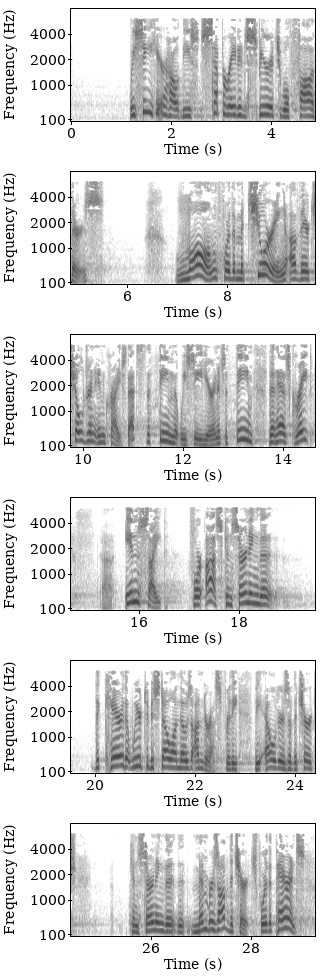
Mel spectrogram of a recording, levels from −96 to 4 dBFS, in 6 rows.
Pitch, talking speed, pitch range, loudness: 200 Hz, 130 wpm, 180-230 Hz, -32 LUFS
